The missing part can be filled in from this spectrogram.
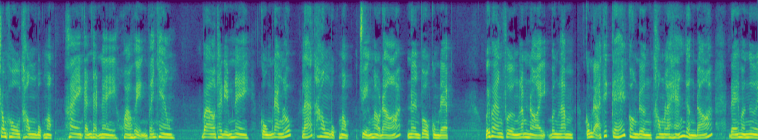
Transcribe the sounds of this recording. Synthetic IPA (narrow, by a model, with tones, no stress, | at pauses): t͡ɕɔ˧wŋ͡mxu˧t̪ʰə˧wŋ͡mɓu˨˩k̚ma˨˩wk͡p̚haː˧jka̰˧˩jŋ̟ɗɛ˨˩p̚na˨˩jhwaː˧˩ɦwḭ˧˨ənvəː˨˦jɲa˧w | vaː˨˩wt̪ʰəː˨˩jɗḭ˧˩əmna˨˩j | kʊ̰˧˥ŋ͡mɗaː˧ŋlʊ˦˥k͡p̚laː˨˦t̪ʰə˧wŋ͡mɓu˨˩k̚mɔ˨˩wk͡p̚t͡ɕwḭ˧˨ənma˨˩wɗɔ˨˦ne˧nvo˧kʊ˨˩ŋ͡mɗɛ˨˩p̚ | ŋwḭ˧˥˨ɓaː˧nfɨ˨˩əŋla˧mnɔ̰˧˨jvə˧nla˧m | kʊ̰˧˥ŋ͡mɗa̰ː˧˥t̪ʰi˦˥ət̚ke˨˦kɔ˧nɗɨ˨˩əŋt̪ʰə˧wŋ͡mlaː˧ɦaː˨˦ŋɣə˨˩nɗɔ˨˦ɗe˧˩mɔ̰˧˨jŋɨ˨˩əj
